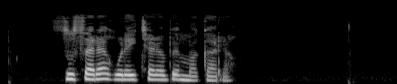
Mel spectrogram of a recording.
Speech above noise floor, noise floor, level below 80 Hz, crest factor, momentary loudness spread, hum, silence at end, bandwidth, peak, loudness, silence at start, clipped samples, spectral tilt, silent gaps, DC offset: 51 dB; -70 dBFS; -70 dBFS; 18 dB; 12 LU; none; 1.65 s; 11 kHz; -4 dBFS; -20 LUFS; 0.6 s; under 0.1%; -5 dB/octave; none; under 0.1%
